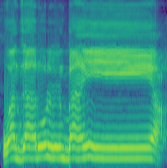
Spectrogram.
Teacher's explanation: kalau sukun ain karena dia tawasud, berarti kita tidak boleh terlalu menekan huruf ain tersebut.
